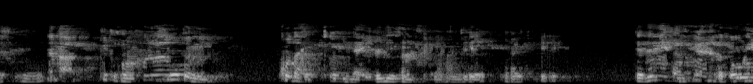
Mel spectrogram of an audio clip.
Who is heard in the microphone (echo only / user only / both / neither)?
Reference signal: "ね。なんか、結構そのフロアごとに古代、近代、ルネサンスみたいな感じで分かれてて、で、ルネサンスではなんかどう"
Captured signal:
echo only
